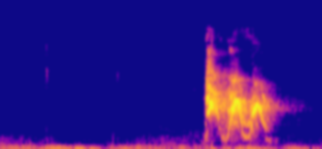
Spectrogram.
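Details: Fearful Pomeranian prone to frequent barking, heard during training; after a stretch of low background hum comes a sudden burst of high, sharp yaps running together for about half a second.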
